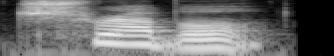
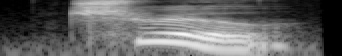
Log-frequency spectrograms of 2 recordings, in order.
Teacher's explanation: say ch as in chain, but just make the tip of the tongue a bit more tense when it touches the gum ridge and focus on creating a stop of air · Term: almost ch sound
